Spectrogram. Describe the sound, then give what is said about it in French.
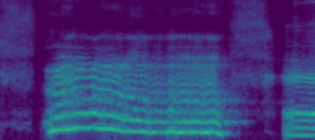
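A person imitates a child's growl with a low, sustained voiced groan that lasts over a second, loud, followed by a short breathy sound and the start of another vocalization. “C'est taper du pied, grogner,”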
